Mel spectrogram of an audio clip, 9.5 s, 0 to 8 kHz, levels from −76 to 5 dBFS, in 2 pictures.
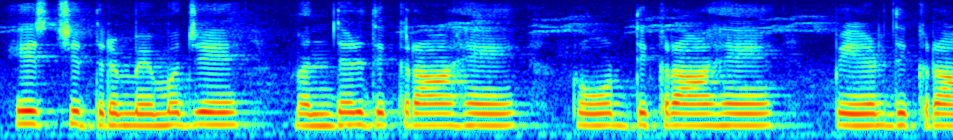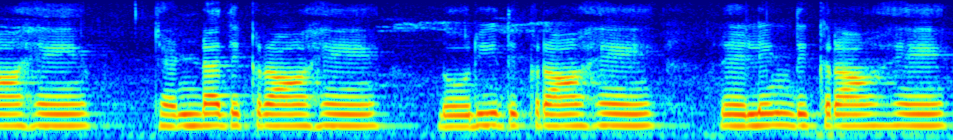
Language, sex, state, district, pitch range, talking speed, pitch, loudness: Hindi, female, Madhya Pradesh, Bhopal, 210-220 Hz, 175 wpm, 215 Hz, -15 LUFS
